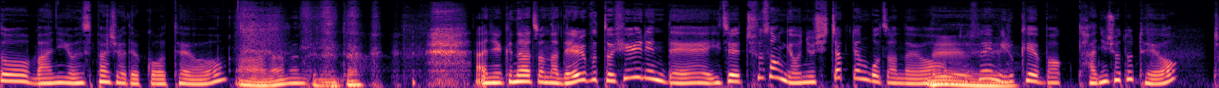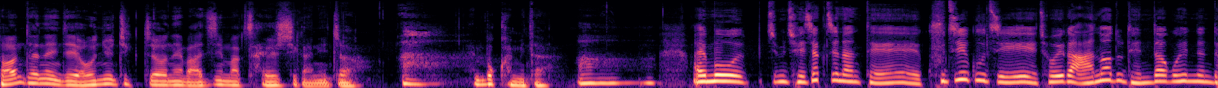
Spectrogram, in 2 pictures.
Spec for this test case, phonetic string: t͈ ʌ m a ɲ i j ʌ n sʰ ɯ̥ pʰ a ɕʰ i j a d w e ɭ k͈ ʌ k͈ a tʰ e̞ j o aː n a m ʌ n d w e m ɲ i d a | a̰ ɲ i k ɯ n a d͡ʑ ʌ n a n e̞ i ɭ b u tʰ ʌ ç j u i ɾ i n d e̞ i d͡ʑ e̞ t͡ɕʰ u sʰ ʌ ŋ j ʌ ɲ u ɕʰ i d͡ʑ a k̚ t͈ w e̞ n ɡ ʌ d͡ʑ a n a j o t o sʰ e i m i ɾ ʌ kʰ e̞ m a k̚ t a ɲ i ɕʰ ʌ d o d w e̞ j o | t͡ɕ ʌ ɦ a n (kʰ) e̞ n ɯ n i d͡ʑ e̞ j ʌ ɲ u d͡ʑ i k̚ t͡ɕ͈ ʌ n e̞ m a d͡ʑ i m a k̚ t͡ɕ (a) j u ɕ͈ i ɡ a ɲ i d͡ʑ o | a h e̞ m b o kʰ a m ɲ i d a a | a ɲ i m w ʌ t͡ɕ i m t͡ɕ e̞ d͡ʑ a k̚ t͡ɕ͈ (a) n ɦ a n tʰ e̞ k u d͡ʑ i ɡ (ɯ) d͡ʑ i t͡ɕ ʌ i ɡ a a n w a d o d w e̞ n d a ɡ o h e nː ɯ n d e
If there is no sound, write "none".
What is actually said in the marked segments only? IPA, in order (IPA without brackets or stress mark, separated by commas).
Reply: tʰ, a, i, u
